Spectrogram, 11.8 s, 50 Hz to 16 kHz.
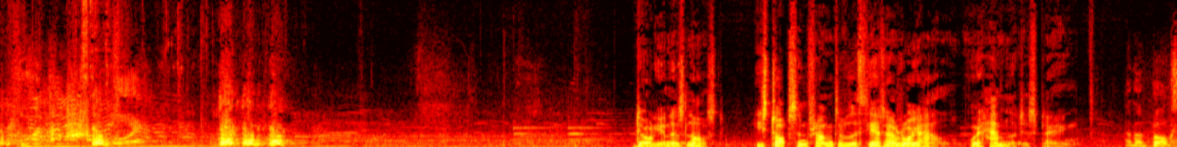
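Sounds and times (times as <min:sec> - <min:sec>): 
laughter: 0:00.0 - 0:03.4
dog barking on a grubby street: 0:00.9 - 0:01.2, 0:02.2 - 0:03.0
speech: 0:06.4 - 0:11.7.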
